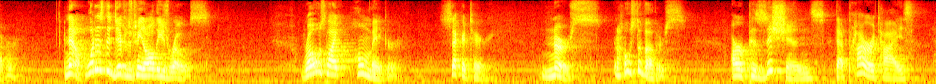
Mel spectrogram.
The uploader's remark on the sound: Sermon preached at East Frankfort Baptist Church on May 14, 2023 (Mother's Day) during morning worship.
